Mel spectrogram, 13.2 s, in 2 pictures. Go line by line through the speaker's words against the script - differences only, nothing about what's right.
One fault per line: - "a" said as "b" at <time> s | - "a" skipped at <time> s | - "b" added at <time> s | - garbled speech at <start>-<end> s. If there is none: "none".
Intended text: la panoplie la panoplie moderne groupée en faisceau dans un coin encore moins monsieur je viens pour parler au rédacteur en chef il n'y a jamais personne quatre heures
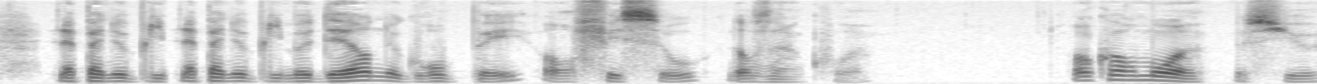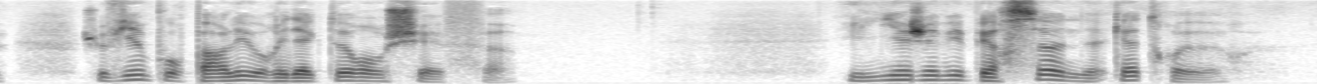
none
